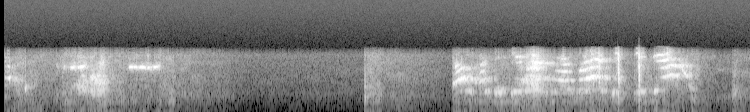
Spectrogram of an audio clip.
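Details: A curious squirrel monkey in a walk-in enclosure with free-roaming macaws and squirrel monkeys reaches for the camera, giving bursts of high, squeaky chirps and twittering notes that rise and fall, in two clusters separated by a short pause.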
